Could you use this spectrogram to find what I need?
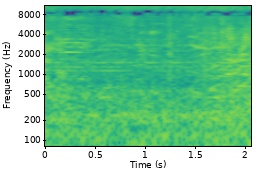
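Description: A roller coaster rumbles along its track nearby.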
